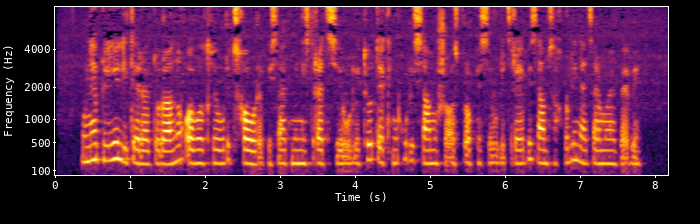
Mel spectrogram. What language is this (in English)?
Georgian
